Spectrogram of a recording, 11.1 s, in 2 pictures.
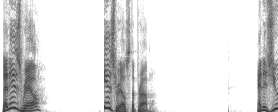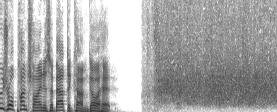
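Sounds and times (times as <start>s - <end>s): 
speech: 0.0s - 0.9s, 2.1s - 3.1s, 5.2s - 7.8s
audience cheering: 8.4s - 11.1s.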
